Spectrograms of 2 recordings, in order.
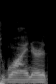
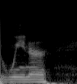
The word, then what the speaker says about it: Weiner: i was an officer my last name is winer that's easily mispronounced weiner you know you know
